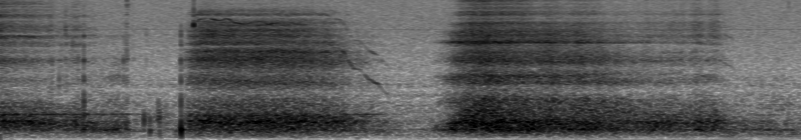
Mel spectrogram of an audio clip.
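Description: A person breathing slowly: two long breath sounds, the first about two seconds in and a longer one from about halfway through.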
